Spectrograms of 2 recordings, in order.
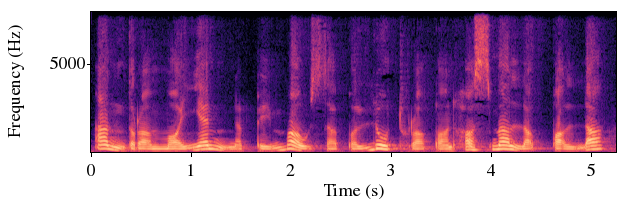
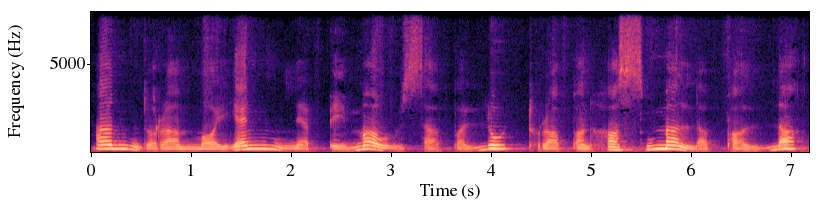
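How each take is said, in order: First: "Andra moyenne pimosa polutropon" bounced in stressed threes; stress-timed dactyls on "Andra moyenne pimosa"; jigging triple time. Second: "Andra moyenne pimosa polutropon" slow, long syllables given full length; drawn-out, balanced quantities on "Andra moyenne pimosa"; measured quadruple time. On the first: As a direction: jig through "Andra moyenne" as ONE-two-three, ONE-two-three. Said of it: "one often hears dactyls pronounced like this". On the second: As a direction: chant "Andra moyenne" slowly in even four time. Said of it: "instead of the quadruple time".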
